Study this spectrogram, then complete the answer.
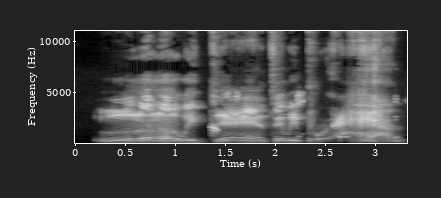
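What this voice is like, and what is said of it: Nasal imitation of a rock singer. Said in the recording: “my Mustaine impression ... I don't think I can get as nasally”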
